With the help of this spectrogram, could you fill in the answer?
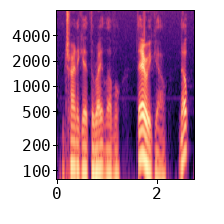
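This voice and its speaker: A man hosting his own podcast, talking loud and playful in a rambling way with many restarts. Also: sits low, expressive, a little fast, no echo. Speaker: podcast host. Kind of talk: casual solo podcast monologue.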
